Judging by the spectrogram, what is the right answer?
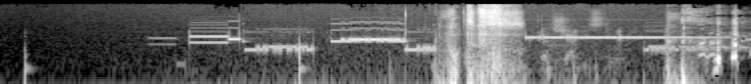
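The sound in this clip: Dial-up internet modem connecting: a sharp click, then a run of dialing beeps and stepped electronic handshake tones, a loud burst of harsh static hiss, and sustained tones ending in warbling chirps and crackles.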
